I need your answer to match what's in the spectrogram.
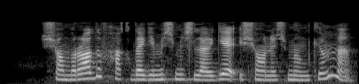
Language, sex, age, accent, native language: Uzbek, female, under 19, Farg'ona, Uzbek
